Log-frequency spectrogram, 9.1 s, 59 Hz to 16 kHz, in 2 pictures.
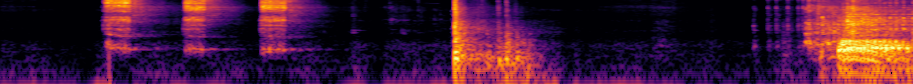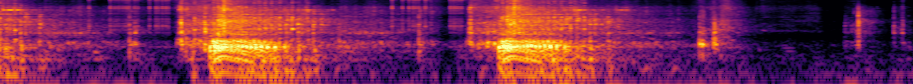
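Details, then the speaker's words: Stihl MS 180C chainsaw, spark confirmed, on starting fluid, half choked: pulls then three short firing bursts each dying within a second; starts only on starting fluid, likely gummed-up carburetor. "All right, so it will start on starting fluid. Um more than likely it's a gummed up carburetor."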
